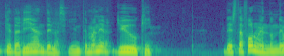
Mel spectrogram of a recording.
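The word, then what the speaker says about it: 勇気: Entonces vamos a ver que aquí se va a pronunciar simplemente Yuki y acá se va a pronunciar Yuki. En este caso, Yuki significa valor. Sin embargo, aquí como tenemos una doble vocal U, es decir, una vocal larga, vamos a ver que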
